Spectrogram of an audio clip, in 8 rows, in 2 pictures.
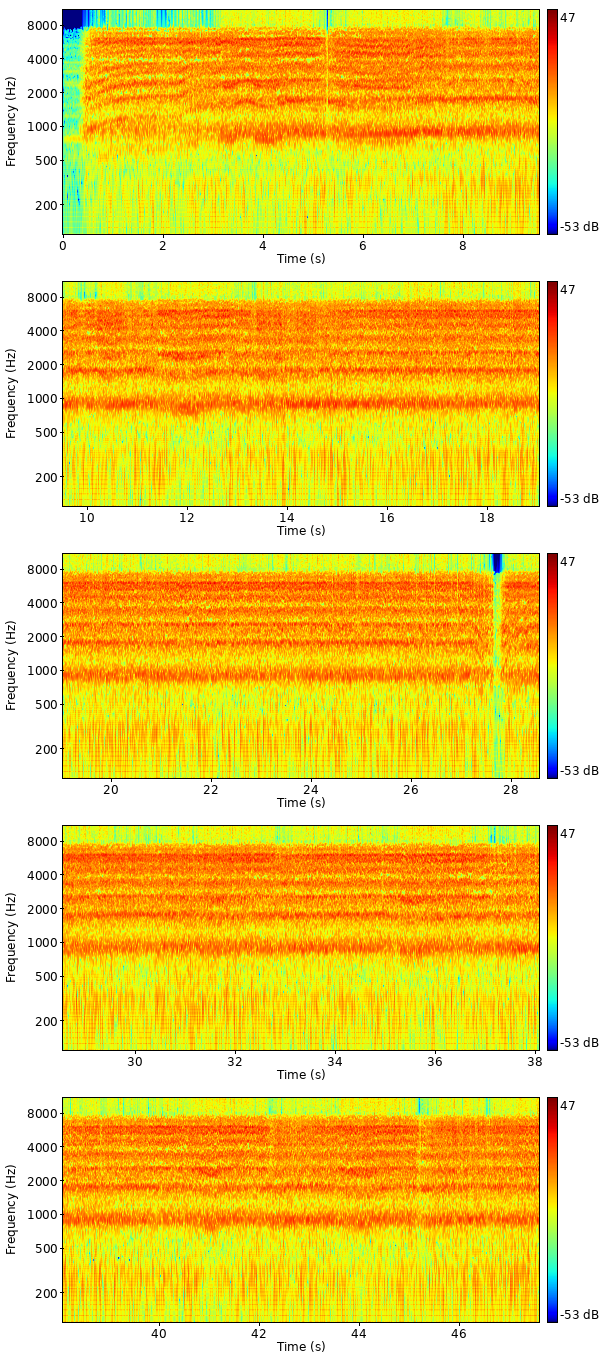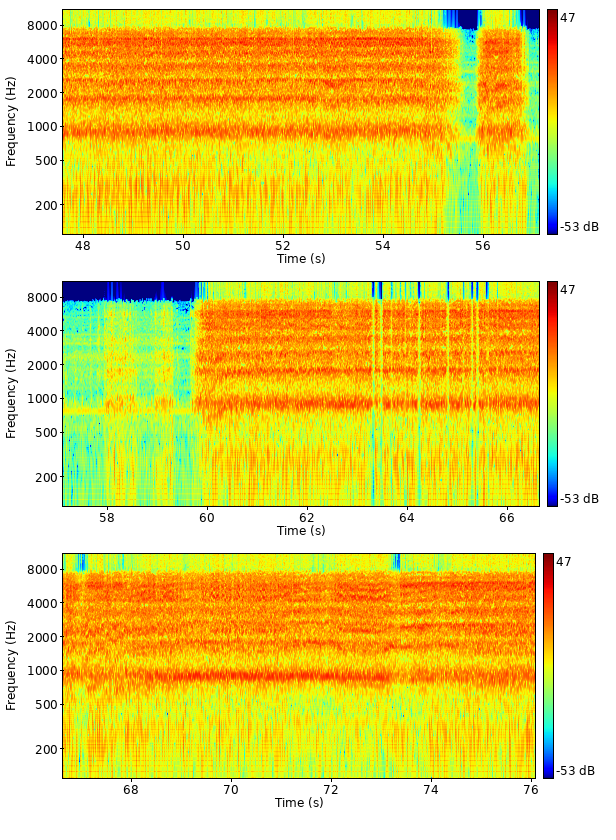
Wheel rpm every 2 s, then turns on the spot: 100, 190, 220, 220, 230, 230, 220, 220, 230, 230, 230, 230, 230, 170, 210, 230, 230, 230, 220, 230, 230, 220, 220, 230, 230, 230, 230, 150, 50, 20, 210, 230, 230, 180, 210, 220, 220, 210.
56-58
